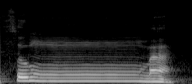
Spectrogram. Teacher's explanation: dengung pada mim dengan tekan pada kedua-dua belah bibir atas bawah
